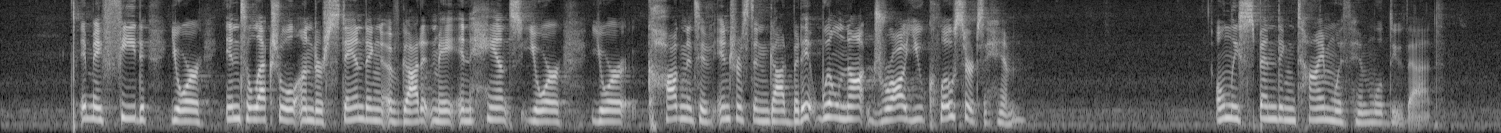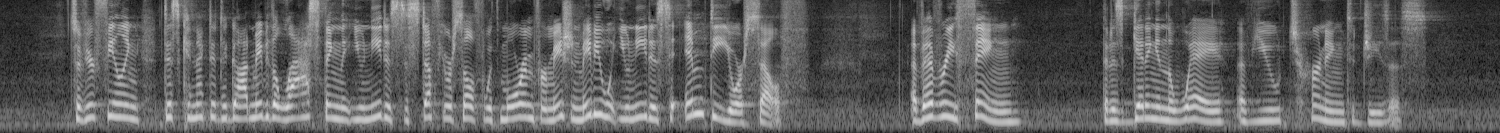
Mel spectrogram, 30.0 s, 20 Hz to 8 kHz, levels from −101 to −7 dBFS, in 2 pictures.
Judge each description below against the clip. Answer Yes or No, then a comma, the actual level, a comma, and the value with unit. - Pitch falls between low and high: No, high, 230 Hz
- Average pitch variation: Yes, average, 3.9 semitones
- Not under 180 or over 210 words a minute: No, average, 150 wpm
